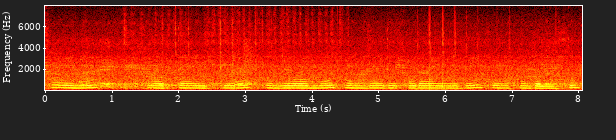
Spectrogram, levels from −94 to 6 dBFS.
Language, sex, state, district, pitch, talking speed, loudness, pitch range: Kannada, female, Karnataka, Bellary, 205 Hz, 75 wpm, -17 LUFS, 200-215 Hz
